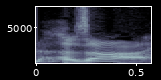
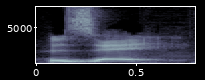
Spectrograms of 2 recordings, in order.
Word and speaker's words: huzzah: It might be tempting to pronounce that word huzzah, hip hip huzzah, but in fact, we think that most people in the 1700s said huzzay.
